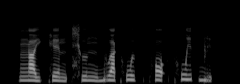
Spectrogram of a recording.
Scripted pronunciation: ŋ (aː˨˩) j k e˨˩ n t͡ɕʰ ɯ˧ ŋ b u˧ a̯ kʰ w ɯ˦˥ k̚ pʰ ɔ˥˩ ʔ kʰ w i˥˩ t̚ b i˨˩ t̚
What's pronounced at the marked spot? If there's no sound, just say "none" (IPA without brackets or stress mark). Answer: a˨˩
